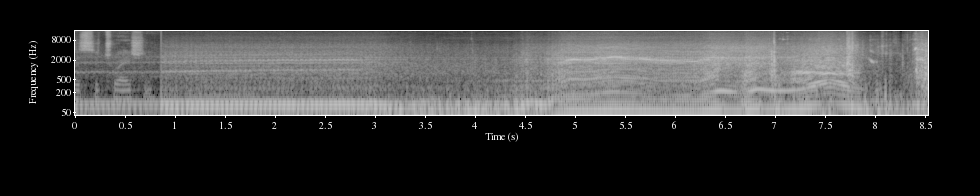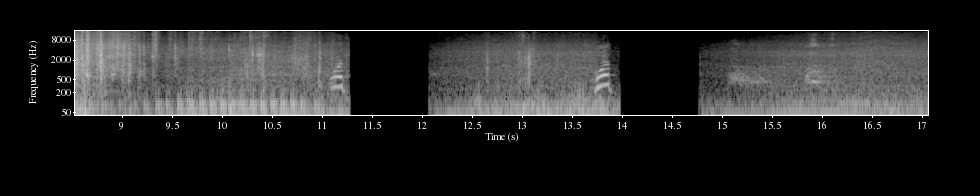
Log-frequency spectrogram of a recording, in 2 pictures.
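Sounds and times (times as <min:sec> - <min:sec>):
motorcycle engine running: 0:00.0 - 0:08.2, 0:09.2 - 0:11.3
motorcycle crashing over: 0:06.8 - 0:10.9.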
